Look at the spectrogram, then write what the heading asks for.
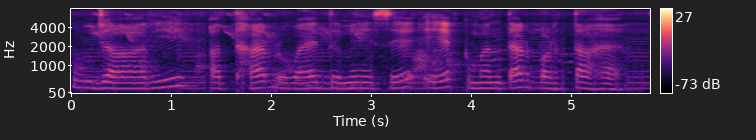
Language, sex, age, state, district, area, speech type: Urdu, female, 60+, Bihar, Khagaria, rural, read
